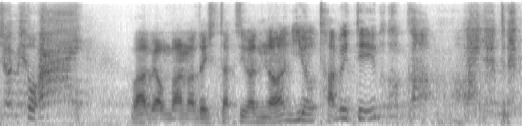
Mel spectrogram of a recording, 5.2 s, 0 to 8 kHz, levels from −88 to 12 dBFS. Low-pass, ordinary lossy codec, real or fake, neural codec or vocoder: 7.2 kHz; none; fake; codec, 16 kHz in and 24 kHz out, 0.6 kbps, FocalCodec, streaming, 2048 codes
